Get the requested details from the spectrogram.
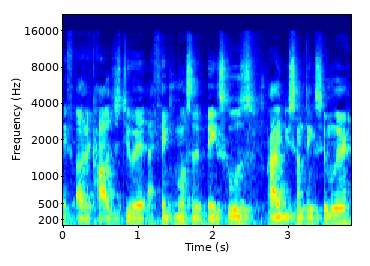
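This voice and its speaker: A man talking at a very fast pace over light background noise. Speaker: college athlete vlogger. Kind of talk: casual vlog chat answering questions. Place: home room. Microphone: phone near.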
